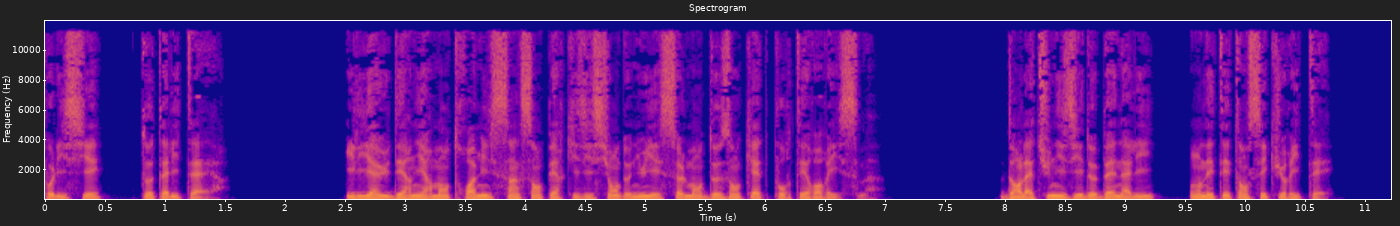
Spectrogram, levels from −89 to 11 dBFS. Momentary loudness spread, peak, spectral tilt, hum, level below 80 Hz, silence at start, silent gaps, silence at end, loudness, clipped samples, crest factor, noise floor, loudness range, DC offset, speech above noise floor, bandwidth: 8 LU; -4 dBFS; -5 dB/octave; none; -52 dBFS; 0 s; 1.70-2.40 s, 7.16-7.87 s; 0.55 s; -22 LUFS; under 0.1%; 18 dB; under -90 dBFS; 3 LU; under 0.1%; over 69 dB; 12 kHz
